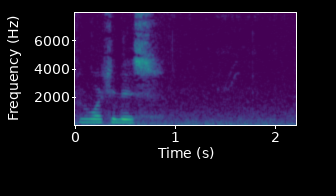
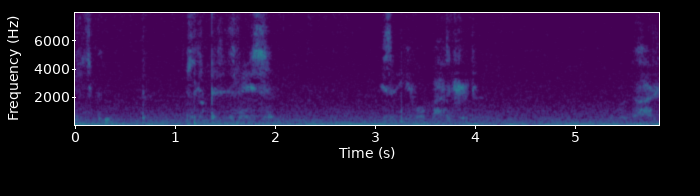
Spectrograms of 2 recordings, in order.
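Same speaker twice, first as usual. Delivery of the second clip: hushed mock-spooky whisper; 16 dB quieter than usual. Vlogger whispering to viewers about his evil dog, spooky whisper. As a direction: whisper it like a secret.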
